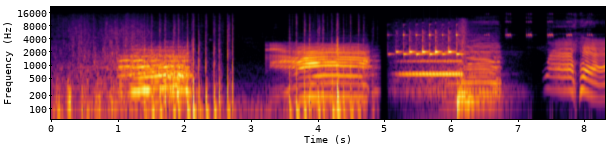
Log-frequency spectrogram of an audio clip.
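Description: Cattle mooing, a dubbed sound effect: a rising moo about a second in and a longer moo from about three to five seconds. A short pitched effect with quick, even ticks follows, and another wavering call starts near the end.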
